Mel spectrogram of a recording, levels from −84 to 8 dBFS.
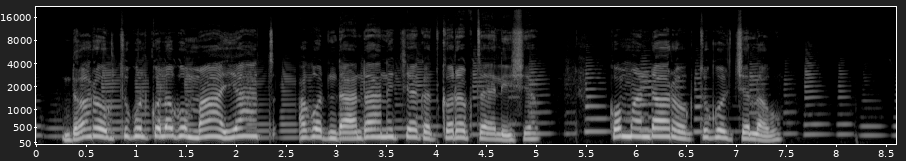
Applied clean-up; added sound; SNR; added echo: neural mask model RNNoise.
